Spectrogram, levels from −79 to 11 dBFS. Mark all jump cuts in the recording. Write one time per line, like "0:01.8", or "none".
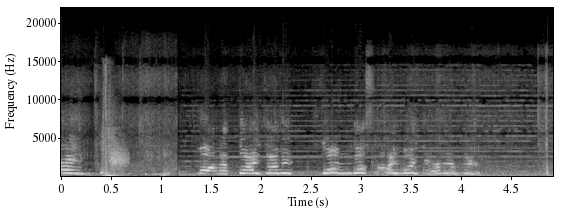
0:01.2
